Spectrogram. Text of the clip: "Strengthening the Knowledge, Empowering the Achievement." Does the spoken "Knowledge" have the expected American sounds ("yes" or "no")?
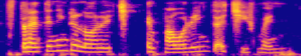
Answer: no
